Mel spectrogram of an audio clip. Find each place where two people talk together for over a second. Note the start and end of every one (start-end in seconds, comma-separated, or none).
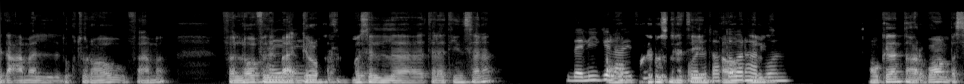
6.1-7.8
